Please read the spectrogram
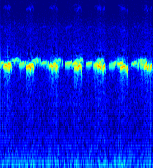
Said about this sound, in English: Loud? asked the cricket. Yes, we can chirp loud. So the ten crickets chirped very loud.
